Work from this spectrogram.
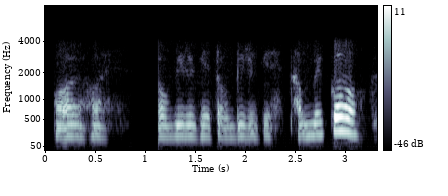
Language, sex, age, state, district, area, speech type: Manipuri, female, 18-30, Manipur, Kangpokpi, urban, conversation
